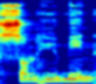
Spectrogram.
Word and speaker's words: Son Heung-min: Yeah, man, Heung Son, or Son Heung-min as it's pronounced in South Korea.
